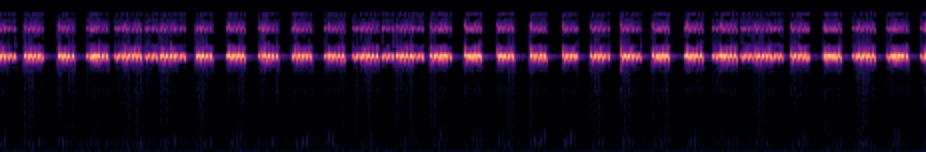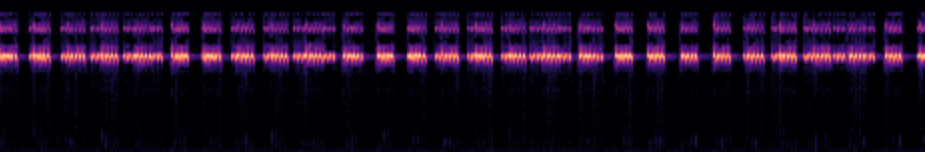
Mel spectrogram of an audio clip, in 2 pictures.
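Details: Close, loud chirping of two crickets: a long, unbroken series of high, metallic pulses at a fast steady rhythm, occasionally merging into short trills, against complete quiet.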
